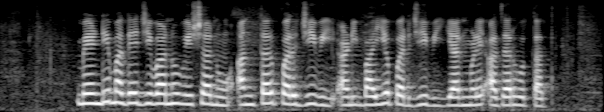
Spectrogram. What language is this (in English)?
Marathi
